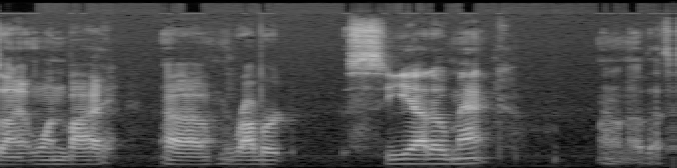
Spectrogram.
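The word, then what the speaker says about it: Siodmak: has two versions on it one by Robert Seattle Mack that's how you pronounce it and one of my Don Siegel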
